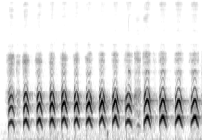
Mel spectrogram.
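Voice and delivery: quick string of high, pulsing whimpers; rapid high whimpering. Real, not acted. Player in a fight with an attacker, rapid high whimpering. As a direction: repeat a high little cry over and over. Wordless noise during game fight.

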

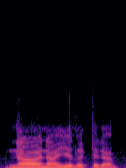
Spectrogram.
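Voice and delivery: low, soft deadpan accusation; quoting a comedy bit. Acted. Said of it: "Are you quoting the g".

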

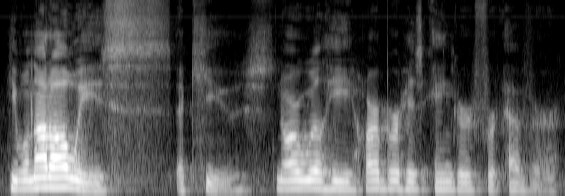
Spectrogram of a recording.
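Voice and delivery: ordinary talk, nothing marked

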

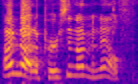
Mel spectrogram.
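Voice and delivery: ordinary delivery

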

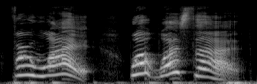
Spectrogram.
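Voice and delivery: incredulous, slowed-down double take; can't believe what they're hearing; stunned disbelief. Real, not acted. Vlogger reacting in disbelief to the episode premise, incredulous.

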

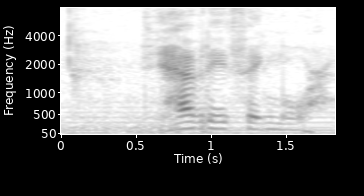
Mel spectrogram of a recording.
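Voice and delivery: soft, subdued imitated request; a touch of sorrow, gently imitated; retold tearful plea. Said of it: "She started crying".

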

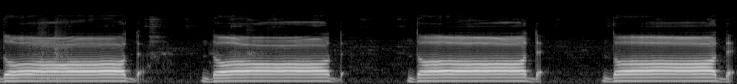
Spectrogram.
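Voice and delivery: দদ said heavy from the tongue's side edge against the upper gums; thick, firm model দদ; Arabic letter dad. Shown as a demonstration. Teacher models heavy দদ for the class. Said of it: "দদের মাখরাজ".

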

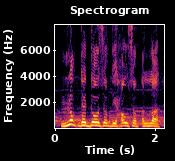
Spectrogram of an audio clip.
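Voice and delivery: ordinary talk, nothing marked

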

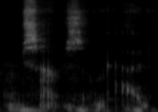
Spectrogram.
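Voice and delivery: real anger, whispered and very soft; furious whisper. Real, not acted. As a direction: hiss it under your breath, fuming. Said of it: "I was just so mad".

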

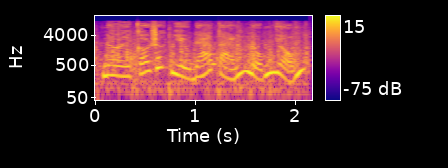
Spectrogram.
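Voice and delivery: usual speaking voice

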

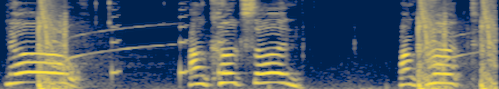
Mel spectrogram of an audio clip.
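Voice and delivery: rising panic, sure he's done for; panicked. Real, not acted.

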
